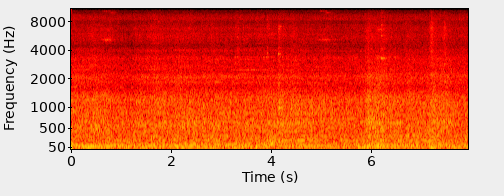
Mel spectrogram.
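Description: Freight train of autorack cars rolling past: a steady rumble of steel wheels on the rails, with a few faint clicks in the second half.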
